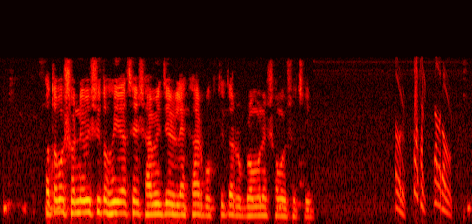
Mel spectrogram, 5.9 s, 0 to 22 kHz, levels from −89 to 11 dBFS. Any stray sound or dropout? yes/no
yes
